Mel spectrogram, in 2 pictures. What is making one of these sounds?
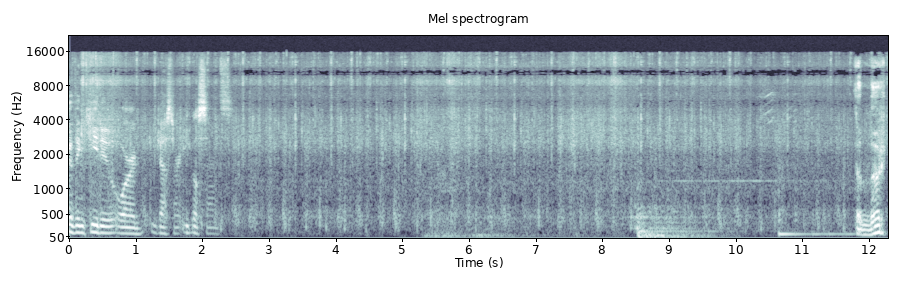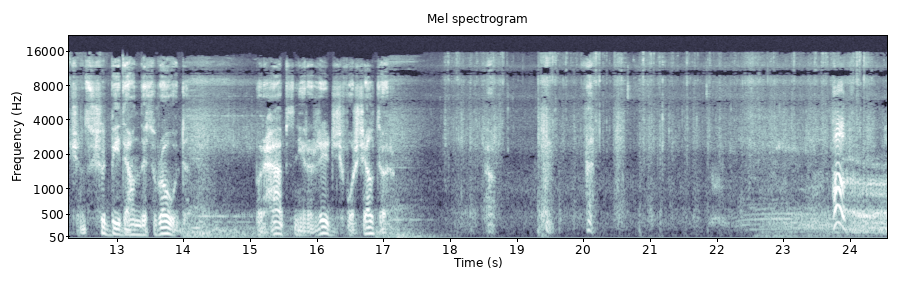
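Footsteps run through grass and brush.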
